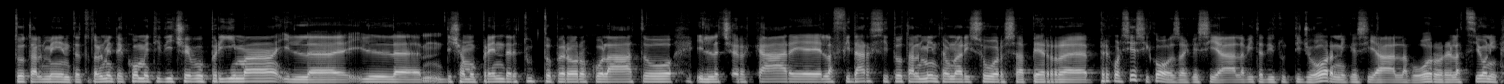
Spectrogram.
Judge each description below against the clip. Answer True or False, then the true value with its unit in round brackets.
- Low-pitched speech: True (120 Hz)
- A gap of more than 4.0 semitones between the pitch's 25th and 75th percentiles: False (2.4 semitones)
